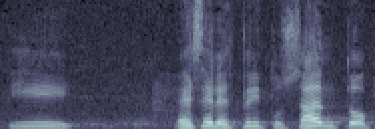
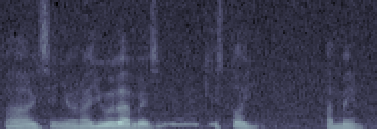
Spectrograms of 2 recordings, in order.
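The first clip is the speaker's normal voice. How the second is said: soft, listless mock prayer; feebly going through the motions; cold, dry prayer; 6 dB quieter than usual. Shown as a demonstration. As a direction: mumble a half-hearted prayer. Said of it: "oraciones tan frías".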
